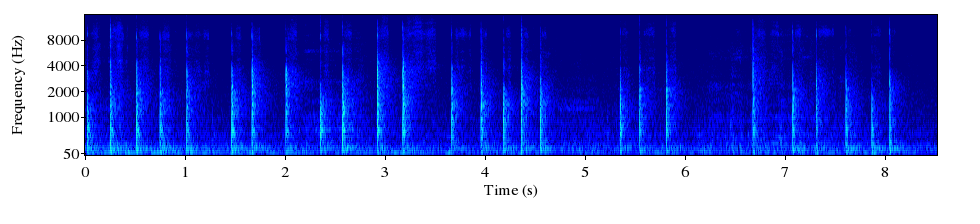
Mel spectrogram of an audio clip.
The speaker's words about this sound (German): Man schreibt das dann oft etwas verkürzt so, das sollte ich vielleicht noch hinschreiben.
